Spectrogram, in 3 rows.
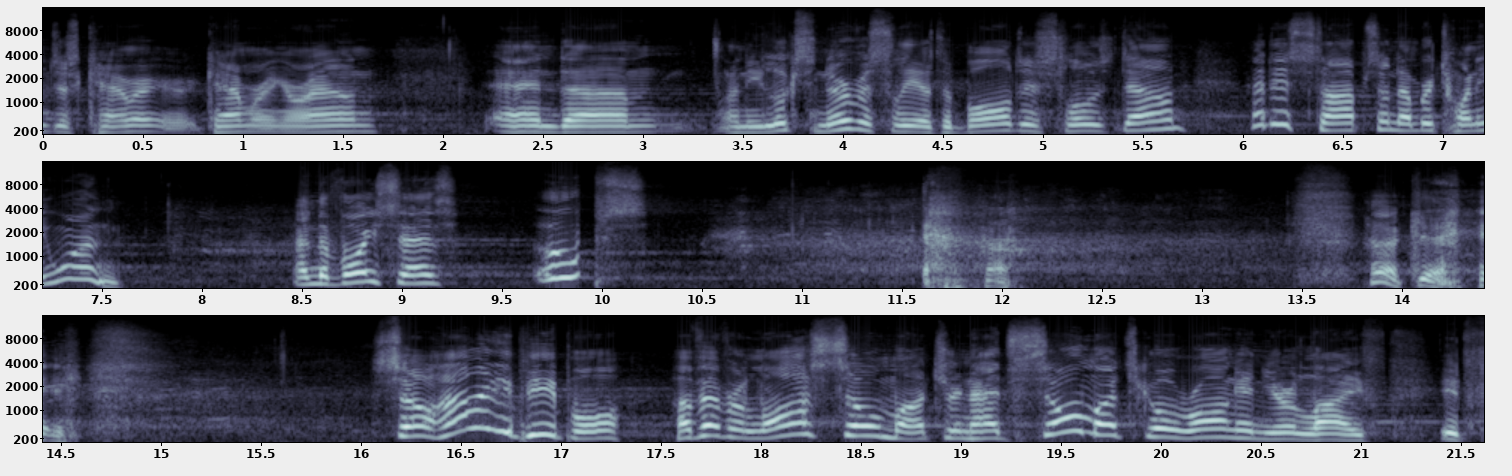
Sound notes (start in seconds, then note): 10.5 congregants laugh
